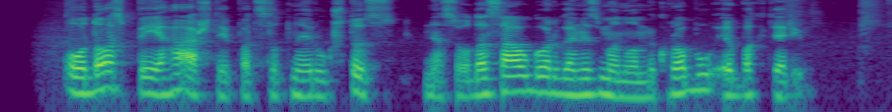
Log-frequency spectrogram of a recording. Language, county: Lithuanian, Marijampolė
